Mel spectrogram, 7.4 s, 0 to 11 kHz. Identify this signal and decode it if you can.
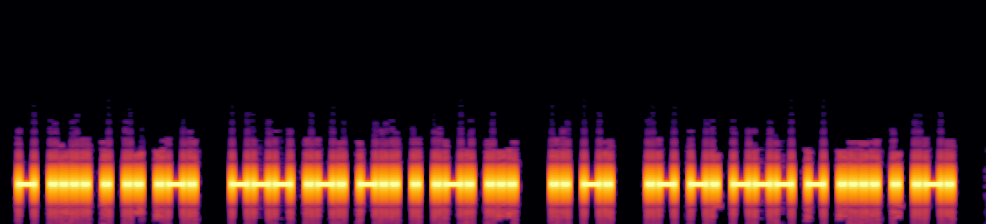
Morse code, heard as a keyed tone, about 30 wpm, 600 Hz. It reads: THEIR ORDERS IN ANOTHER
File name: the old man and the sea / the old man and the sea 1 30wpm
